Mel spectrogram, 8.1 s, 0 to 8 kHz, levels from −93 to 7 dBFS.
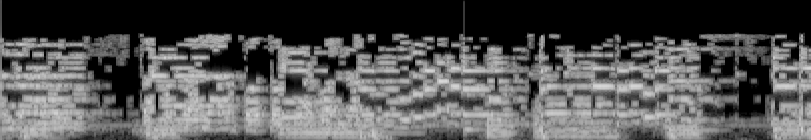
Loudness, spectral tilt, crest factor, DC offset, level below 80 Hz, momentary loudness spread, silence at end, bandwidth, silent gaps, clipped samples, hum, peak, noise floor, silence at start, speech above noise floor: -14 LUFS; -9 dB/octave; 14 dB; under 0.1%; -38 dBFS; 9 LU; 0 s; 3.9 kHz; none; under 0.1%; none; 0 dBFS; -37 dBFS; 0 s; 22 dB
